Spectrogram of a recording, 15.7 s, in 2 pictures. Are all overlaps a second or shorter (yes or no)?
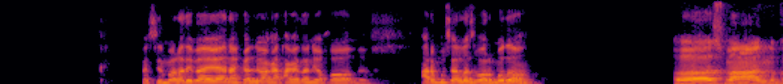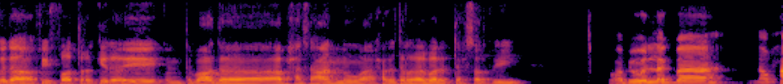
yes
